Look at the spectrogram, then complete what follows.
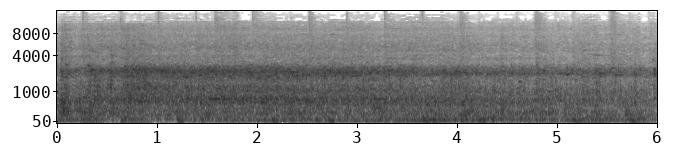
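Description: A truckload of clay bricks sliding off a tipped truck bed and clattering down onto the ground in one continuous dense rattle, starting abruptly.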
